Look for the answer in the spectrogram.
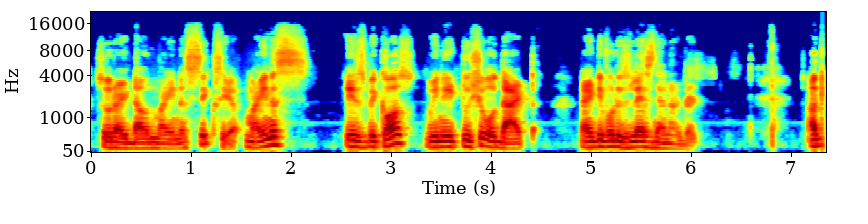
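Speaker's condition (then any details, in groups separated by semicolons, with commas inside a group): No condition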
